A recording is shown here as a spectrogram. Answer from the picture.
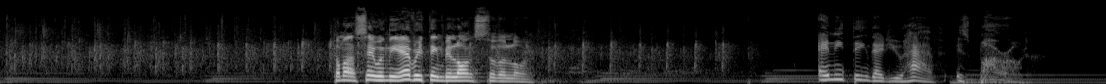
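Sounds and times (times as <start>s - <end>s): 
audience applauding with hand claps: 0.0s - 7.8s
speech: 3.3s - 5.4s, 8.2s - 10.0s.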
